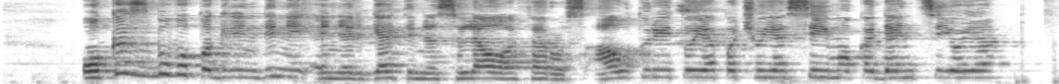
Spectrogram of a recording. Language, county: Lithuanian, Vilnius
